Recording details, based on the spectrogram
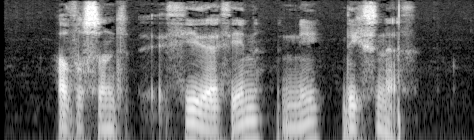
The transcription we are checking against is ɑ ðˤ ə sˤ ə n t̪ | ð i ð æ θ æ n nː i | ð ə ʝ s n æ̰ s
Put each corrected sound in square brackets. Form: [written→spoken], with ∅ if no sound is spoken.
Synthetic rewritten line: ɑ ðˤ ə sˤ ə n t̪ | [ð→θ] i ð æ θ [æ→i] n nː i | ð ə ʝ s n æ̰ [s→θ]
